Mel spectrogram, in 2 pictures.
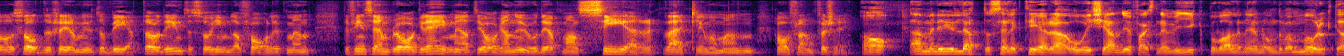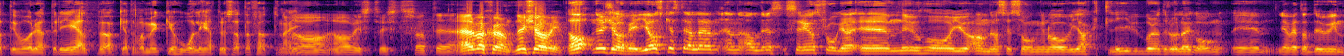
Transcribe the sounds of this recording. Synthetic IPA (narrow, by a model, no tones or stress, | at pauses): sɔd̪əʂɛɖɔmʉ̟ːt̪əɔbeːt̪aɾɔd̪ɛːɾjʏnt̪əsɔhɪmlafɑːɭɪɡt̪mɛn | d̪ɛfɪnsɛnbɾɑːɡɾɛjmɛat̪jɑːɡanʉ̟ːɔd̪ɛɾat̪manseːɾvæɾklɪɡənvamanhaɾfɾamfœʂɛ̰jjɑːnɛɪmɛnd̪ɛæɾjɵlɛt̪ːɔsɛlɛk̚t̪ʰeːɾaɔvɪɕɛnd̪əjɵfakt̪ɪstnæɾvɪjɪkːpʰɔvalːənɛːvənɔmd̪ɛvaɾmœɾkt̪at̪̚d̪ɛvaɾɛt̪ːɾɛɛlt̪bøːkːat̪d̪ɛvaɾmʏkːəɦoːlɪɡheːt̪əɾɔsɛt̪ːafœt̪ːəɳa̰ɪ̰ɑːjɑːvɪst̪vɪst̪sɔat̪æɾvaɧøːnt̪nʉ̟ɕœːɾvɪjɑːnʉ̟ːɕœːɾvɪjɑːɡskast̪ɛlːaɛnɛnald̪ɛləsːɛɾɪjøːsfɾoːɡanʉ̟ːɦaɾjɵʔand̪ɾasɛsɔŋːənavjakt̪ʰliːvbœɾjat̪ɾɵlːaɪɡɔŋːjʔɑ̰ɡveːt̪at̪̚d̪ɵɪn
